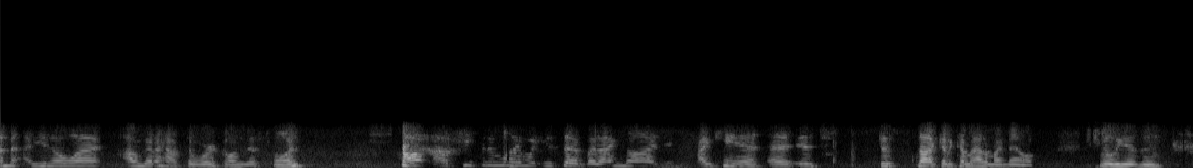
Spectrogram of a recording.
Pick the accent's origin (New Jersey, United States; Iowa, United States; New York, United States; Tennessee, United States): New York, United States; I'm sorry, I'm a New Yorker, what can I tell you? Old school.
